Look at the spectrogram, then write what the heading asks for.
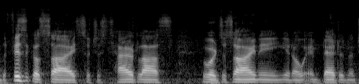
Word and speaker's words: Taoglas: And Tau is, I suppose, the Chinese way, and glass is the Irish for green.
